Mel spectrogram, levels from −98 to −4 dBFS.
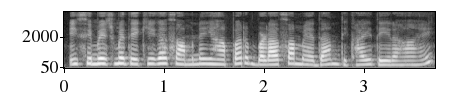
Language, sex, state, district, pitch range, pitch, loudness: Hindi, female, Rajasthan, Jaipur, 230-275 Hz, 250 Hz, -16 LUFS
